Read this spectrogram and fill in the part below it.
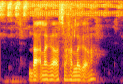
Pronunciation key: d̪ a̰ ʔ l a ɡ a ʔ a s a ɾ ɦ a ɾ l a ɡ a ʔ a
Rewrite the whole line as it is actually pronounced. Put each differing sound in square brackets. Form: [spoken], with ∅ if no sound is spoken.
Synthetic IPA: d̪ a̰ ʔ l a ɡ a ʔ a s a [∅] ɦ a ɾ l a ɡ a ʔ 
